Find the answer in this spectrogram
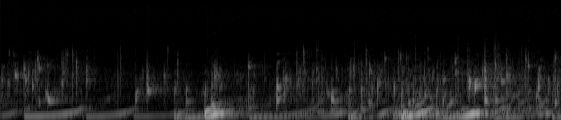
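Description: Scuba diver's exhaled bubbles gurgling underwater from the regulator, in a run of short low bursts that each rise in pitch. The bursts are loudest about a second and a half in and again around three seconds in.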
